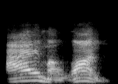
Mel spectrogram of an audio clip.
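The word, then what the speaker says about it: עמון: What nation of people that we say in English that is called Ammon according to the Lord? And in the English Hebrew, it's I'm a one.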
